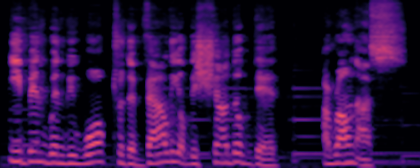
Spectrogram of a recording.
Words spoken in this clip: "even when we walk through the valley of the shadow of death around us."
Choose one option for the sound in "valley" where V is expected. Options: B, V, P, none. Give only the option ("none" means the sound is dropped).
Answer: V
